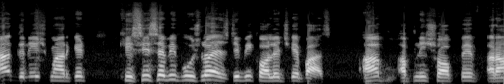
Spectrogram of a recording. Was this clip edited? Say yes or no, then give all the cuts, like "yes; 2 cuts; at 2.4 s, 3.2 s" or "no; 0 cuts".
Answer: no; 0 cuts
